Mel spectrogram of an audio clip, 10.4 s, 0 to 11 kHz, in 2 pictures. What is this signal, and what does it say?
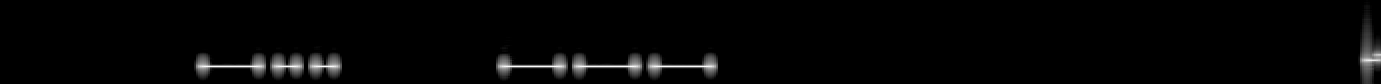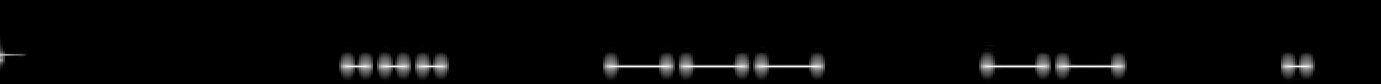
Morse code, heard as a keyed tone, about 17 wpm, spaced as for 10 wpm, 700 Hz. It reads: DO SOME
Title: 3x Character Spacing - Top 200 Words - 17wpm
